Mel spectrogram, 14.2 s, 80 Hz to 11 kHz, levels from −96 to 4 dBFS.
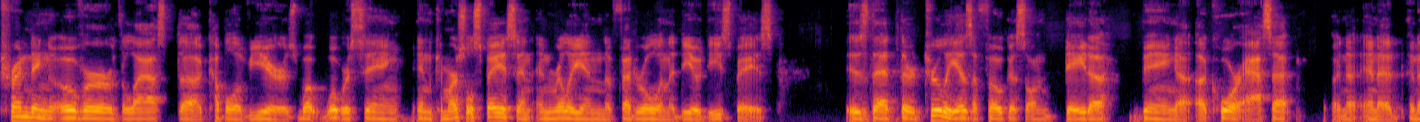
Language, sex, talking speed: English, male, 170 wpm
